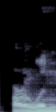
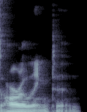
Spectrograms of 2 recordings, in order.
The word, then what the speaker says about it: Arlen: Arlen, Texas. How you spell that? ARLEN. Texas. Okay, because I want to put it on the shirt. It's a fake town. It's Arlington. It's not. But it's Arlen. But it's Arlen.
